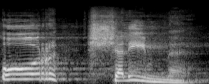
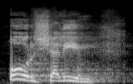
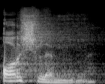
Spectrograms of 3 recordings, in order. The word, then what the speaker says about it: Ur-Shalim: In Aramaic, the proper pronunciation of the word is Ur-Shalim. Ur-Shalim. And we abbreviate it and we call it Orshlim.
